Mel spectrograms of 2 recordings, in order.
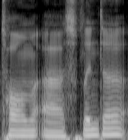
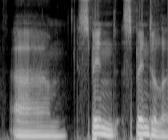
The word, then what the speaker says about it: Spindler: Tom Splinter, I think that's how you pronounce his name. He was actually voicing Wario a couple of times. Spindler, that's it.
